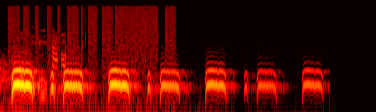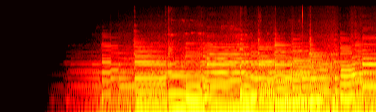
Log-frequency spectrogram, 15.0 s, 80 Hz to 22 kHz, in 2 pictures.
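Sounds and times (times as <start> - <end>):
faint hiss: 0.0 - 3.6
owl hoots: 0.0 - 6.6.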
